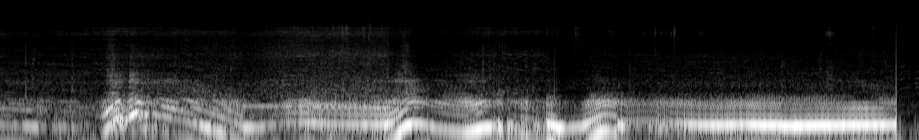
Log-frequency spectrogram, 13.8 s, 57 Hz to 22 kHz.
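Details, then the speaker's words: BMW E36 328is after being fixed: six-cylinder revs cleanly several times and settles to smooth even idle, no misses or knocks; runs healthy. "sounds like we got a fix"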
